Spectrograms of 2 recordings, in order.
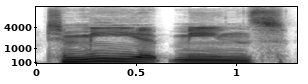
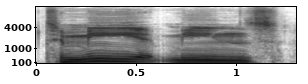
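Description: No difference in how they are said.

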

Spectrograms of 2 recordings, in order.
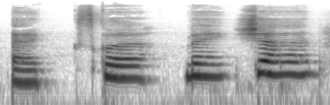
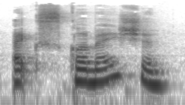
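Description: First: Much higher, slow, stretched out with flourish; dramatic drawn-out announcement. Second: Said in the usual way. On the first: Shown as a demonstration. Host to listeners, hamming up the segment name grandly. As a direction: make the title a grand theatrical reveal. Says the show title twice.

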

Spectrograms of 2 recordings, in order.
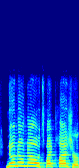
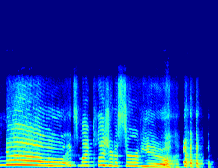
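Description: First: Raised, eager no-no-no, all politeness; flustered polite refusal. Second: Much higher, much louder no, then a slow laughing pleasure to serve you; hammed-up servile politeness. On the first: Retold or imitated. Refusing a customer's tip as a shy new waitress, eager and polite. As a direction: brush off the tip with a sweet high protest. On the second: Mocking her past waitress self refusing a tip, loud, slow and laughing. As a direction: overplay the gushing waitress, laughing through it.

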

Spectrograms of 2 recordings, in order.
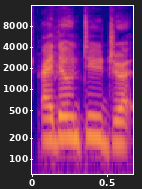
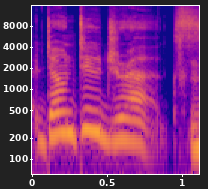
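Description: First: Said in the usual way. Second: "don't do drugs" said slowly, every word stressed; slow emphatic. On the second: Shown as a demonstration.

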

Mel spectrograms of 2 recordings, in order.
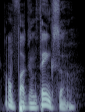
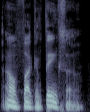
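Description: The two takes are said the same way.

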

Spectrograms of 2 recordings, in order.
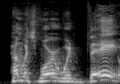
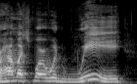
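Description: First: "they" held long at the end; stress on they. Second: "we" drawn out slowly; stress on we. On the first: Preacher weighing others against his own side, stress on "they". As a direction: lean slowly on "they", left hanging. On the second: Preacher turning the question on his own side, stress on "we". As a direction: land long on "we" at the end. Contrasts we with they. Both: Real, not acted.

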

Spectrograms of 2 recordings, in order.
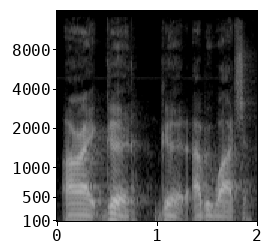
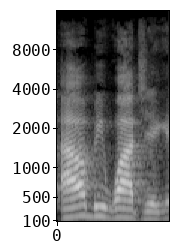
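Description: First: Low, quiet man of few words; understated, falling away softly; Marvell. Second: "I'll be watching" drawn out slowly; emphatic recap. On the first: Teammate checking on the nervous starter, low-key and terse. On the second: Teller recapping the teammate's words, slow and emphatic. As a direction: quote "I'll be watching" deliberately, at full voice. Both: Retold or imitated.

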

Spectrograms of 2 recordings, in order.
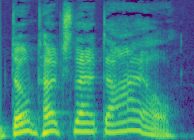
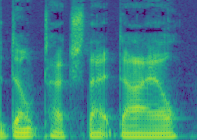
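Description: First: "Don't touch that dial" much higher and slow, in a put-on voice; Howard Stern voice. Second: Said in the usual way. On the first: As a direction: ham up Howard Stern's warning. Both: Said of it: "Howard Stern tells him".

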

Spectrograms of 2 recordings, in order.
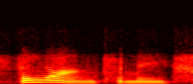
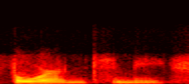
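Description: No difference in how they are said.

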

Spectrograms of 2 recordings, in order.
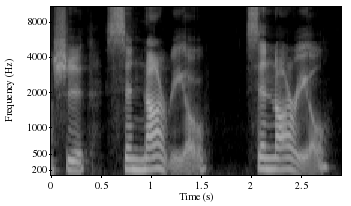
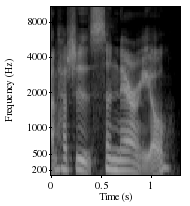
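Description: First: "scenario" with a long open "ah", slowly; British pronunciation. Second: "scenario" with a flat American "a"; American pronunciation. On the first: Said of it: "英式发音". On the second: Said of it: "可是美式发音的话". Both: Shown as a demonstration.

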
